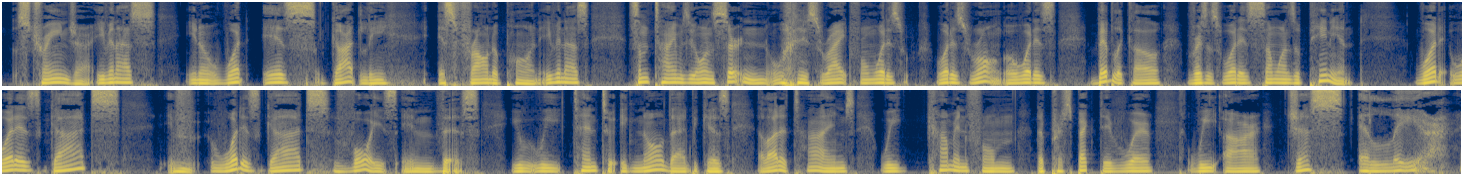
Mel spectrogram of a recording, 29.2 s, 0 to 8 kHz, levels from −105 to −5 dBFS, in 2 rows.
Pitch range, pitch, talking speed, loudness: 105-130 Hz, 115 Hz, 140 wpm, -21 LUFS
